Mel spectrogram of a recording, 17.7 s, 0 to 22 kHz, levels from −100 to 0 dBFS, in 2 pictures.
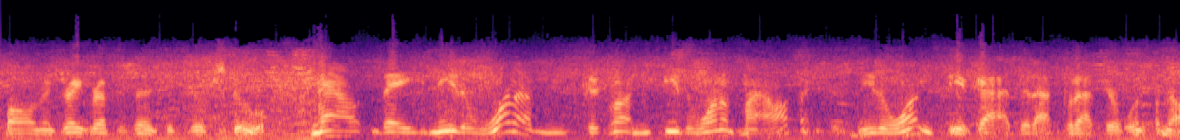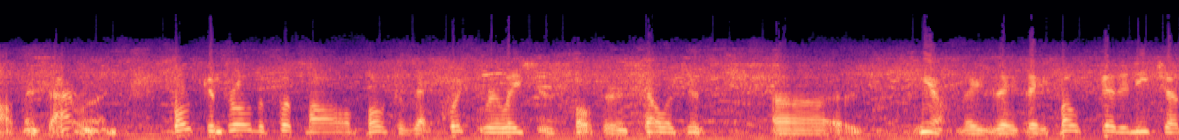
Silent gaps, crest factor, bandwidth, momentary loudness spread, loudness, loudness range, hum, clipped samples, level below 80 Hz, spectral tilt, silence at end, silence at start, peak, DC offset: none; 14 dB; 6.6 kHz; 7 LU; -15 LUFS; 2 LU; none; under 0.1%; -36 dBFS; -7 dB/octave; 0 s; 0 s; -2 dBFS; under 0.1%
